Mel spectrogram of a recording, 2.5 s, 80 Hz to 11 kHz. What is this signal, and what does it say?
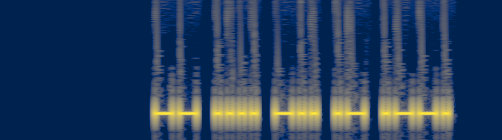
Morse code, heard as a keyed tone, about 44 wpm, 700 Hz. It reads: MHDAP
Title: Code Groups - 5 Letters - 40wpm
